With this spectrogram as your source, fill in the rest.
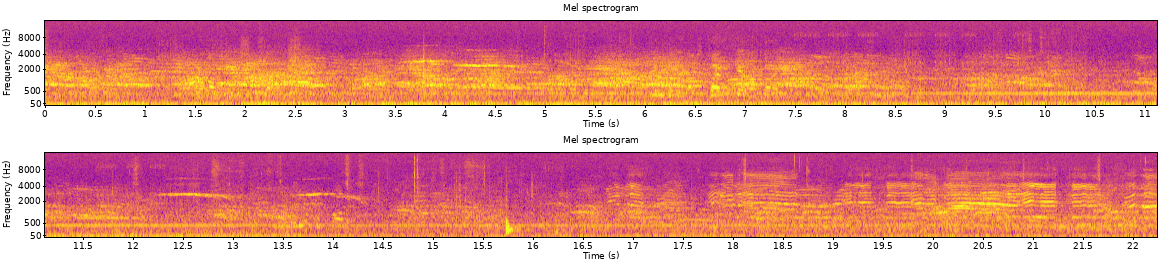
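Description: A large outdoor crowd at Market Square during a presidential inauguration gives off a steady, dense hubbub of many voices, with no single voice standing out, and a brief sharp knock near the end.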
